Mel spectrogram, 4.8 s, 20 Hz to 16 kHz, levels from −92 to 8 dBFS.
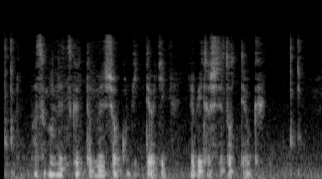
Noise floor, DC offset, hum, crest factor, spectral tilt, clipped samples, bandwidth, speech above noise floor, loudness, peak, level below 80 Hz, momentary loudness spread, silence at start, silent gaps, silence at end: -45 dBFS; under 0.1%; none; 20 dB; -7 dB/octave; under 0.1%; 7.8 kHz; 20 dB; -26 LUFS; -6 dBFS; -42 dBFS; 20 LU; 0.05 s; none; 0.1 s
